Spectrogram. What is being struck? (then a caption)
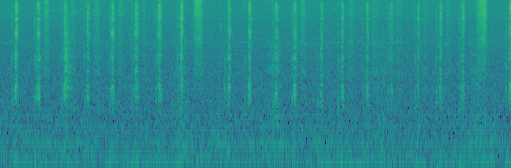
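Paper drawing sheet scratched by a steel pen nib. A steel fountain pen nib scratches short, repeated brick-texture strokes across a flat white drawing paper sheet. About a dozen brief, dry scratches, each bright and quickly gone, come at an uneven pace over a low steady hum.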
